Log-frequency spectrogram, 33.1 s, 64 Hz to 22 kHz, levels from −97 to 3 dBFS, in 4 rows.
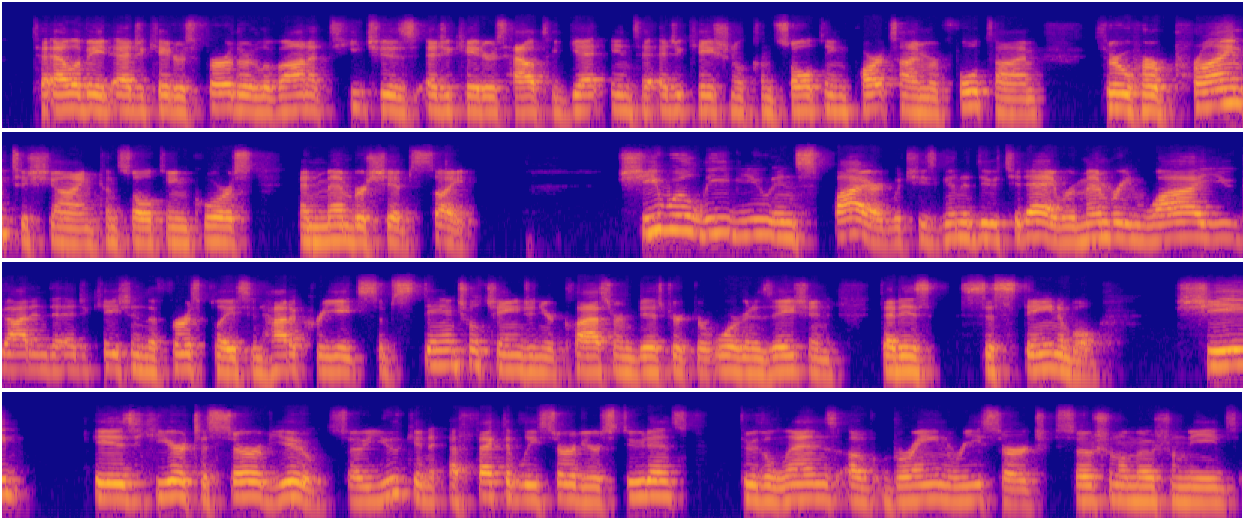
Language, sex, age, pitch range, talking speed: English, male, 30-49, 135-160 Hz, 150 wpm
